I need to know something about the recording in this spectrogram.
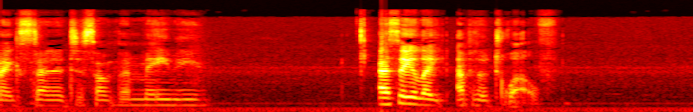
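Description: A young woman speaks calmly and close into a microphone.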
